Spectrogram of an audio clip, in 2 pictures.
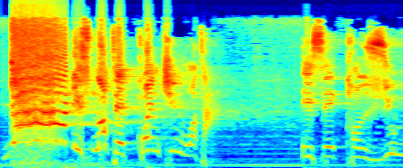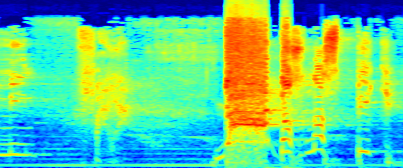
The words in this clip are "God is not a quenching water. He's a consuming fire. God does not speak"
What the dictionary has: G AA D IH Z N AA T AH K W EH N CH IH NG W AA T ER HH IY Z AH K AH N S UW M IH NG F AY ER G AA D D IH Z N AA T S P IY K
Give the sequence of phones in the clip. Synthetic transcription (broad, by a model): G AA D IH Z N AA T AH K W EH N CH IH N W AA T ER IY S AH K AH N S UW M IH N F AY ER G AA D D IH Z N AA T S P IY K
